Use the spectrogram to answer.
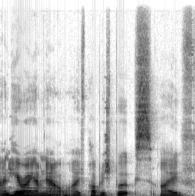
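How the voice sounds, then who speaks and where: A woman's very deep, low voice with a London accent and fairly even intonation. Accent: London English, UK. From London, England. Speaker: podcast host and author.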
